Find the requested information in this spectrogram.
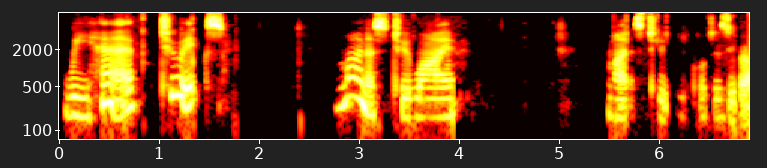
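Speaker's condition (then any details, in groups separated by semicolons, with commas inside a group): No condition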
